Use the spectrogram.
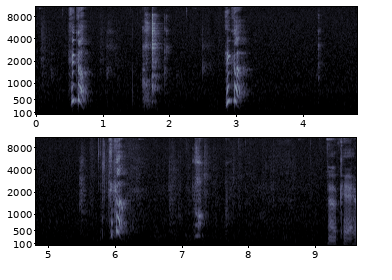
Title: Hiccups are funny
